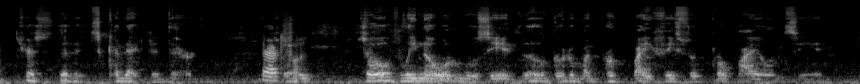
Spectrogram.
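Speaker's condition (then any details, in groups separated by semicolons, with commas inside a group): Parkinson's; Parkinson's-linked form; mouth affected at times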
